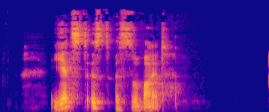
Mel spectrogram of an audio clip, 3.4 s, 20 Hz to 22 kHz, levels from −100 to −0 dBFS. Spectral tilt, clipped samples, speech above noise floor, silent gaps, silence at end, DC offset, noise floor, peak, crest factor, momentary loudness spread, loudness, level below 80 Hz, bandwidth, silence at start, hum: -2 dB/octave; under 0.1%; over 70 dB; none; 1.2 s; under 0.1%; under -90 dBFS; 0 dBFS; 24 dB; 15 LU; -18 LUFS; -62 dBFS; 16.5 kHz; 0.65 s; none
